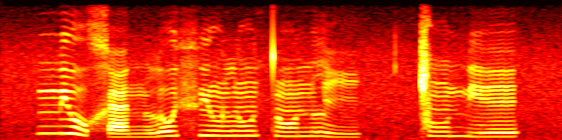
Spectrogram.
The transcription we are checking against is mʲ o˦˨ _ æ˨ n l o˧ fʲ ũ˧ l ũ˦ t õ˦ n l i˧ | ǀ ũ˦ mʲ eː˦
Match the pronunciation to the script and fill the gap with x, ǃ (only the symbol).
x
